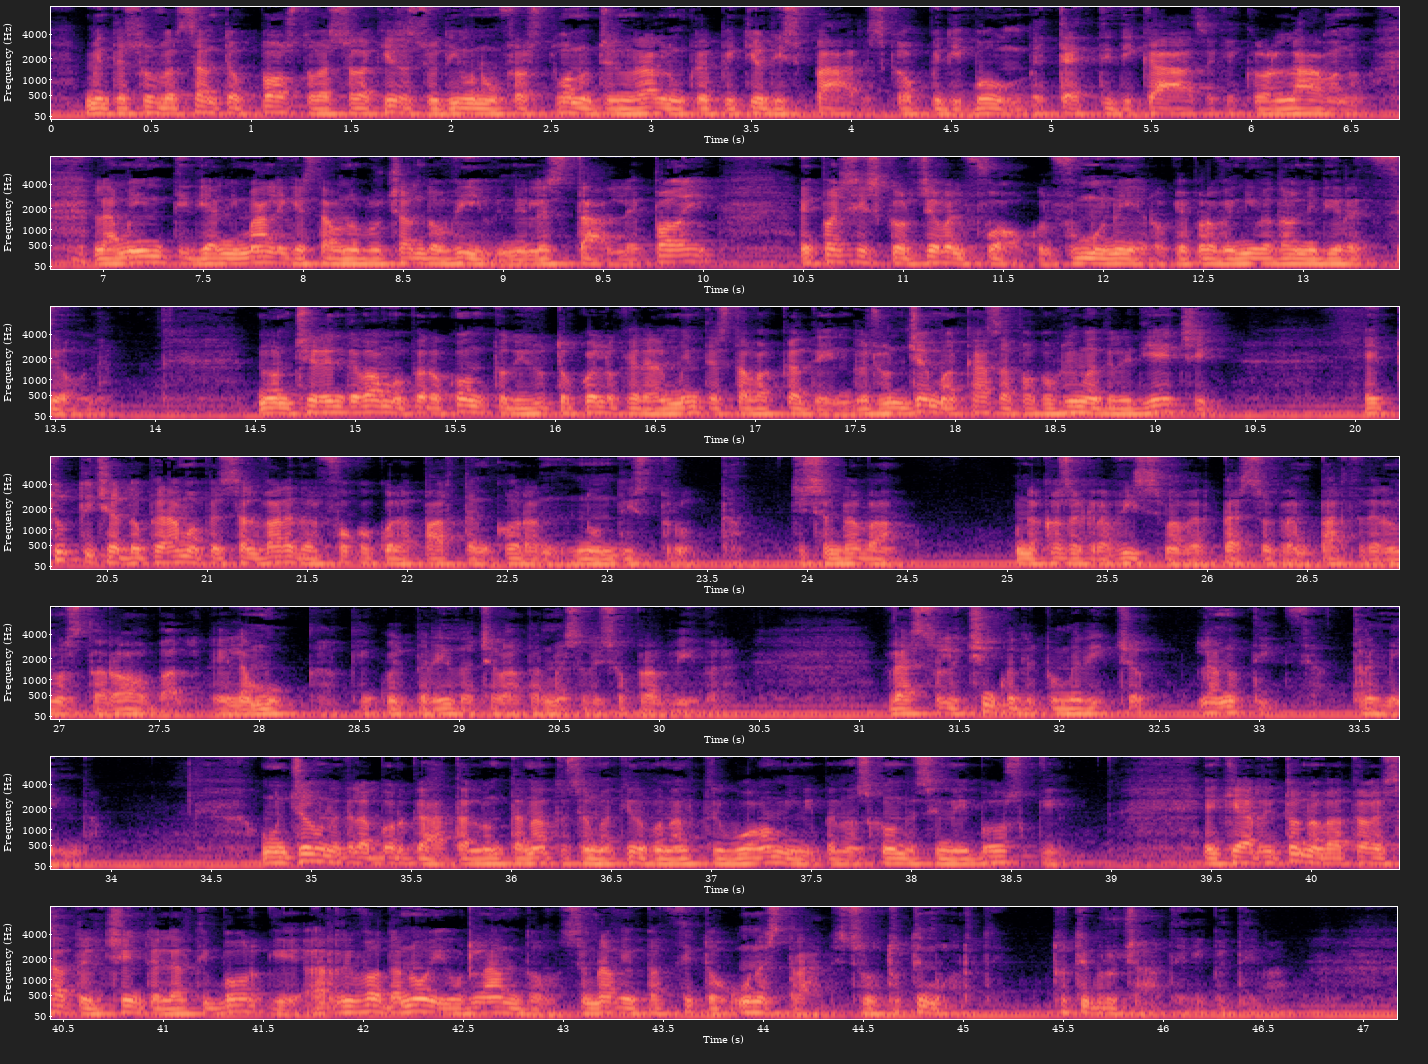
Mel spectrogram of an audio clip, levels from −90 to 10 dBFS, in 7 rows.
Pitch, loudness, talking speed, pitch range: 95 Hz, -18 LUFS, 195 wpm, 90-110 Hz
